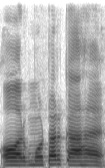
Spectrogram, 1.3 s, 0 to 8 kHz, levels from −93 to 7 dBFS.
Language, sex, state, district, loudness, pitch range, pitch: Hindi, male, Jharkhand, Garhwa, -14 LUFS, 175-185 Hz, 175 Hz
